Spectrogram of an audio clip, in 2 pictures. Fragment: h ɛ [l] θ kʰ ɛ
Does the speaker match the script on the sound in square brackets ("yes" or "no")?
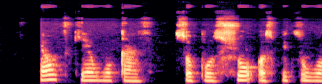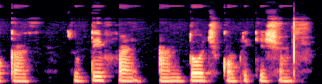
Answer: yes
